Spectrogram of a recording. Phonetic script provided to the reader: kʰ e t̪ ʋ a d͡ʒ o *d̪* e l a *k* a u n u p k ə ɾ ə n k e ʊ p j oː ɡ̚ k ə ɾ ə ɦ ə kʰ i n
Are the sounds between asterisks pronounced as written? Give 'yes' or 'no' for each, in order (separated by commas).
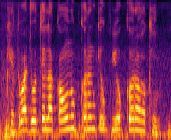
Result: no, yes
